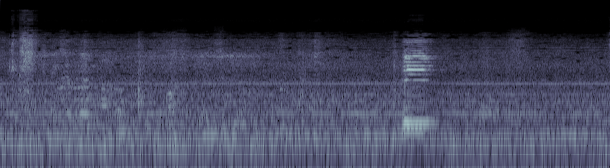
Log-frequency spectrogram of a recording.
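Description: Steady engine and road drone heard from inside a city bus, with a faint constant hum. A short horn toot, the loudest sound, comes about four seconds in.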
